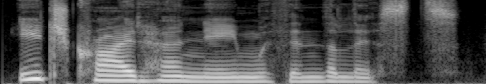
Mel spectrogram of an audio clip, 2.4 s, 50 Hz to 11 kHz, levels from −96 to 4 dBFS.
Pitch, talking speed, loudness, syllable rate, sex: 180 Hz, 175 wpm, -17 LUFS, 3.7 syllables/s, female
